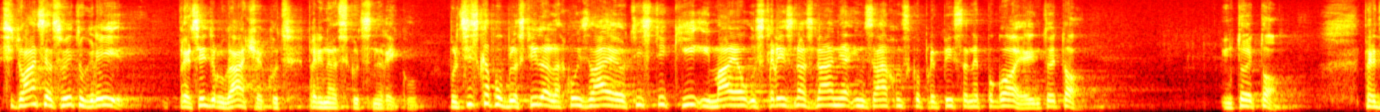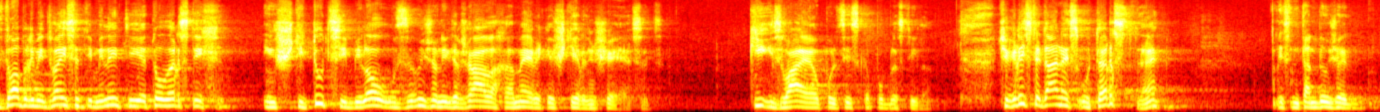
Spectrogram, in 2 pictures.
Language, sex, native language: Slovenian, male, Slovenian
